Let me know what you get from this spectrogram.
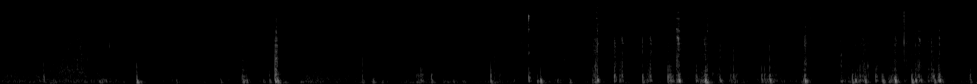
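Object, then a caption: Metal scaler on plastic model teeth. A metal scaler scrapes along the hard plastic teeth of a typodont dental model while the other gloved hand holds the model. Quiet, short clicks and scratchy ticks come sparsely at first, then grow denser and louder in the second half. Each scrape is dry and brief, with low thuds under brighter scratching.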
